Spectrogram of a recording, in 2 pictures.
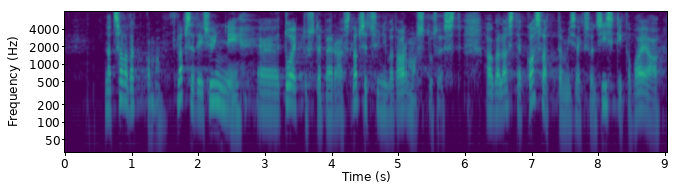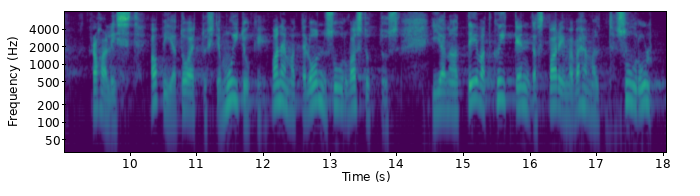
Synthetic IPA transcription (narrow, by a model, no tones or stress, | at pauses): nɑd̪̥sɑːvɑd̪̥ɑkːɑmɑ̰lɑpse̞d̪e̞jsynʲːit̪o̞e̞t̪ːˑust̪e̞pæɾɑ̰st̪lɑpse̞d̪̥synʲːivɑd̪ɑrmɑst̪use̞̰st̪ɑɡ̥ɑlɑst̪e̞kɑsvɑt̪ːɑmise̞kso̞nsiːskikɑvɑjɑ | rɑɦɑlist̪ɑb̥ijɑt̪o̞e̞t̪ːˑust̪jɑmujd̪̥uɡ̥ḭvɑne̞mɑt̪ːˑe̞lo̞nːsuːɾvɑst̪ut̪ːṵsjɑnɑd̪̥̚t̪e̞ːvɑd̪̥kɤjkːe̞nd̪̥ɑst̪̚pɑɾimɑvæɦe̞mɑlt̪suːɾulkː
